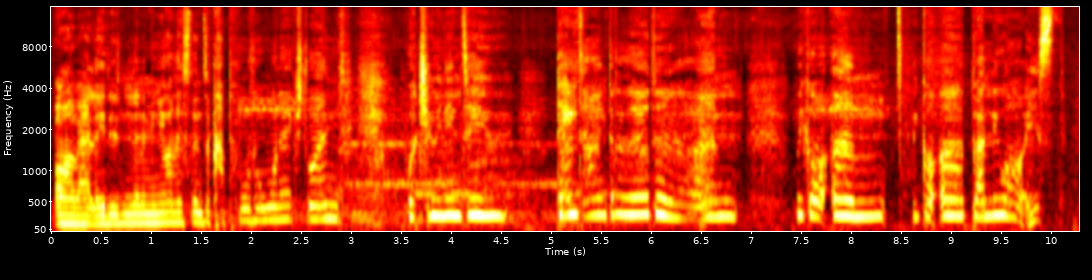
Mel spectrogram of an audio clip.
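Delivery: high-pitched weekday afternoon DJ; hammed-up, high radio announcer voice; radio presenter impression. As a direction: put on a daytime radio host introducing a new artist. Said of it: "some next weekday four P M impression".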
